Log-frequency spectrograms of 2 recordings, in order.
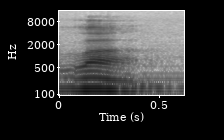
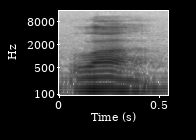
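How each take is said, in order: Both takes have the same delivery.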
